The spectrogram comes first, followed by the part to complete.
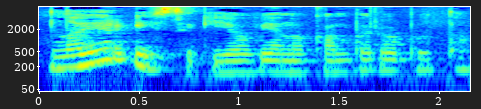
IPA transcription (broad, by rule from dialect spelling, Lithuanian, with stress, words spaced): ˈnʊ ɪr iːsʲɪɡʲɪˈjɛʊ ˈʋʲiɛnʊ ˈkɐmbɐrʲoː ˈbʊtɐ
